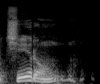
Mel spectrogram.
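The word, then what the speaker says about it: Quíron: Segundo a mitologia, Sagitário, um, o centauro Quiron, né? O Tiron, dependendo do modo como você pronuncia, era um centauro ali que não era é, exatamente só um monstro.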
